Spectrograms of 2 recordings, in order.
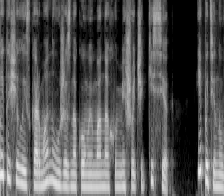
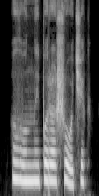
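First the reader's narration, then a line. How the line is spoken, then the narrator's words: Breathy, respectful. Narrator (Russian): выдохнул Ерошка почтительно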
